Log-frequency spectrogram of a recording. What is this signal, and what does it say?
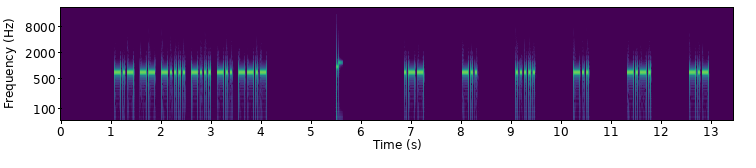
Morse code, heard as a keyed tone, about 28 wpm, spaced as for 14 wpm, 700 Hz. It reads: KM6BDQ WD5DCK
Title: USA Call Signs - 6 Characters - 6x Character Spacing - 28wpm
